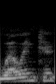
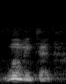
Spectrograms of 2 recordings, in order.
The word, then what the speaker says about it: Wilmington: But do you mean Wellington or Wilmington? Wilmington.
